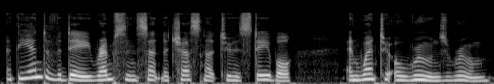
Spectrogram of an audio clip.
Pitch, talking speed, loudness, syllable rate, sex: 205 Hz, 220 wpm, -16 LUFS, 5.1 syllables/s, female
